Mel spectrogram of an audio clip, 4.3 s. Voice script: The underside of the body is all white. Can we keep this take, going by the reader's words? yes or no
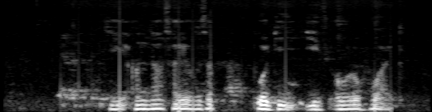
yes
